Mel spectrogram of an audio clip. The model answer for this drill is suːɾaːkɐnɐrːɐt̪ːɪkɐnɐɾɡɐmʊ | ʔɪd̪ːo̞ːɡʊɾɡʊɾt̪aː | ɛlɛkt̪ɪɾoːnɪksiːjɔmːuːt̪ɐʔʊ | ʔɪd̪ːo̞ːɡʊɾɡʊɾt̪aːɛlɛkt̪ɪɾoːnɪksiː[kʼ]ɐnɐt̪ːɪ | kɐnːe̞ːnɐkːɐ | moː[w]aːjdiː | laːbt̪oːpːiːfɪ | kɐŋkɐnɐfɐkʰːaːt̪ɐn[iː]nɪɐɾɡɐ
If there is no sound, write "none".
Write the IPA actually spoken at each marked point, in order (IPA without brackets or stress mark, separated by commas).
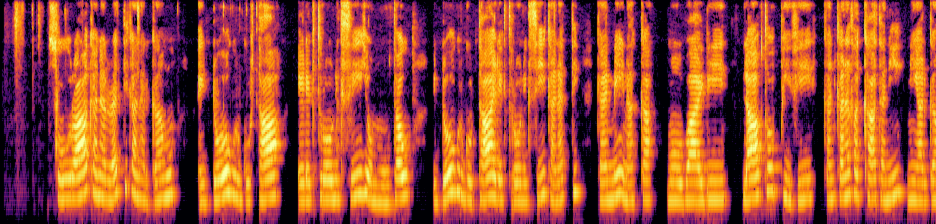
k, b, iː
